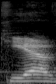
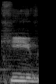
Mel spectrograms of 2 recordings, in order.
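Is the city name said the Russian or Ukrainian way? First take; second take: Russian; Ukrainian. First: The name is said the Russian way. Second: The name is said the Ukrainian way. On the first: "that's the Russian pronunciation of it" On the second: "Kiev is the Ukrainian pronunciation"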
